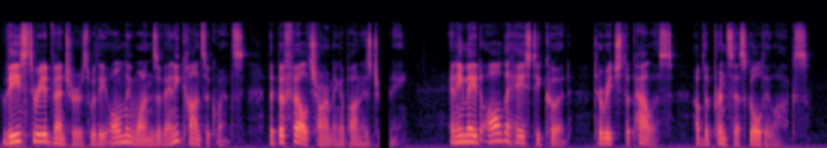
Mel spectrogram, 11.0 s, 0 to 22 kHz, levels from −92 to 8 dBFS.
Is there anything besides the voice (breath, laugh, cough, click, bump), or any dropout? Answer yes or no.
yes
